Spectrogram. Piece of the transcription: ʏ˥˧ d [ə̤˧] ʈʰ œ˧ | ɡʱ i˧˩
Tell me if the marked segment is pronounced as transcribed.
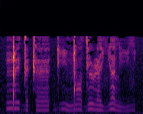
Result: no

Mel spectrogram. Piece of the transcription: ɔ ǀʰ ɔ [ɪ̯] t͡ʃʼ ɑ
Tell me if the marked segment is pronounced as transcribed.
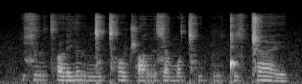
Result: no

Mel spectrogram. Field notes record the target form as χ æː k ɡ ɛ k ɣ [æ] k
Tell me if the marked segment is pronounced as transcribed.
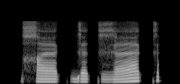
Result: yes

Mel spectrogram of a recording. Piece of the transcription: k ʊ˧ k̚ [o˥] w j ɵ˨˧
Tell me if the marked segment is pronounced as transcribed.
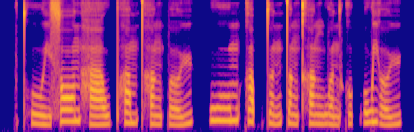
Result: yes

